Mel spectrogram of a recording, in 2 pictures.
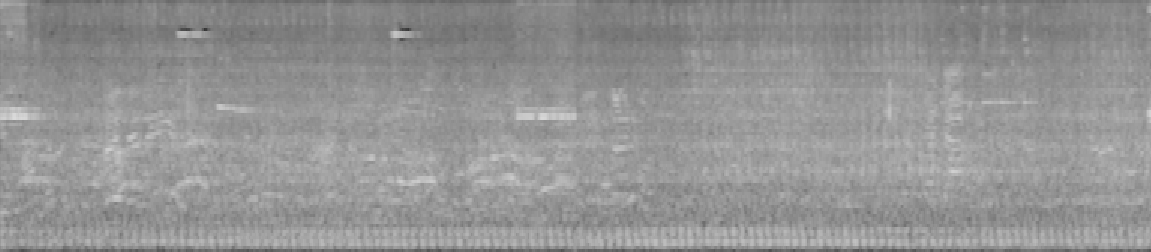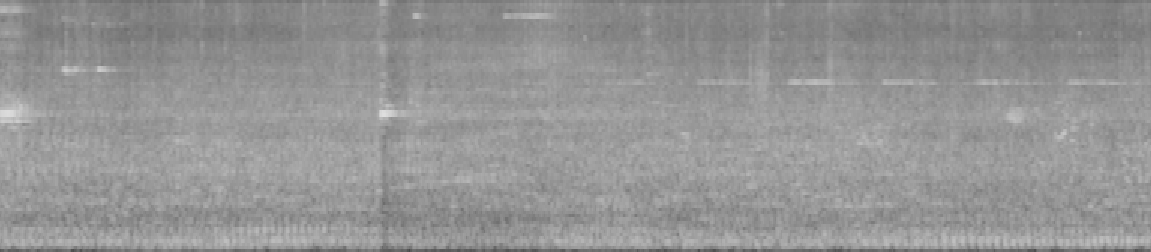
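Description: Street noise: many voices talking over a steady low hum of vehicle engines, with the voices plainest in the first few seconds.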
